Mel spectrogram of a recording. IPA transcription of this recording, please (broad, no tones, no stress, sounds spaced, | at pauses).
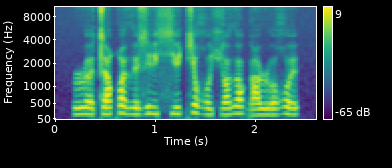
ɹ ɜ t ɜ qʷ ɛ ð ɪ z i sʲ ɛ c ɪ ʁʷ ɜ ç ɒ ð ɒ ɡ ɑ ɹ ʊ ʁʷ ɪ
